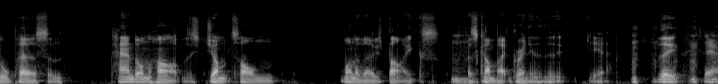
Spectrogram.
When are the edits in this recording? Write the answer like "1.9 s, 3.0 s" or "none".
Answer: none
